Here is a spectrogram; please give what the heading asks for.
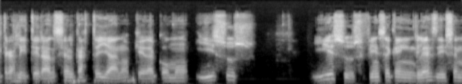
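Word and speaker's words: Ἰησοῦς: Entonces, esta es la forma griega del nombre que sale y que se pronuncia como Isus.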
